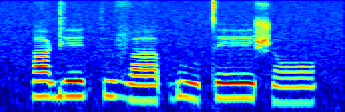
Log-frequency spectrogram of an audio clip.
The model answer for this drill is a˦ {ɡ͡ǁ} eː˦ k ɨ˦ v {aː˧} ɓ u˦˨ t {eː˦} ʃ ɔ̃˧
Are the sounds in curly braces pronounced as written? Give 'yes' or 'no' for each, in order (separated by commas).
no, yes, yes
